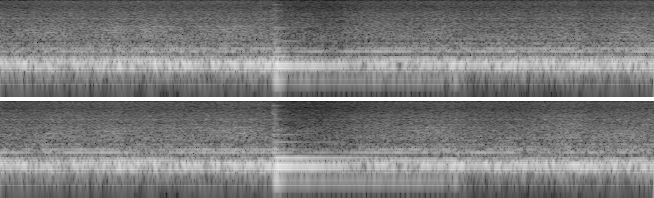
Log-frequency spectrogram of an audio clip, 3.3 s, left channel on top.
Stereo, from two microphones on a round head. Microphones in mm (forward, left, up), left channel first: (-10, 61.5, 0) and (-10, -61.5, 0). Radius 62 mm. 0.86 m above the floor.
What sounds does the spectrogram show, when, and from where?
1.4 s a piano: 35° right (ahead or behind), 0.6 m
